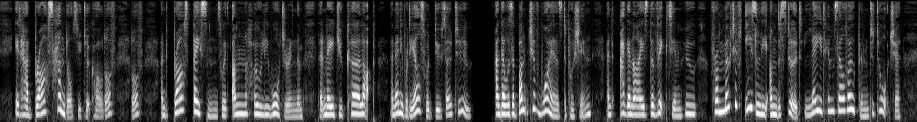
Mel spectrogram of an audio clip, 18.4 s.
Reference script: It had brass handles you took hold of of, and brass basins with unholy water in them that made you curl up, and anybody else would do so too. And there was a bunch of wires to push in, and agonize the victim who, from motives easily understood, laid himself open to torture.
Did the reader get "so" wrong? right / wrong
right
